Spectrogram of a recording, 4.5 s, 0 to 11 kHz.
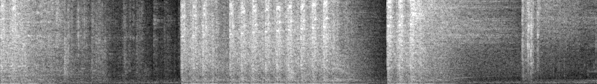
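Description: Sustained automatic gunfire from a weapon in Mass Effect 2, two loud rapid bursts separated by brief pauses, dense and continuous with no voices over it.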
